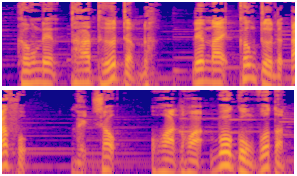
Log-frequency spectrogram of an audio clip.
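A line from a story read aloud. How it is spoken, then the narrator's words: Trembling voice. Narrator (Vietnamese): La Cô ... bằng giọng nói run rẩy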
